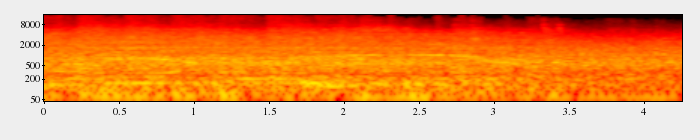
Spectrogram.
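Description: Steady background noise of a baseball stadium crowd, with faint music under it.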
